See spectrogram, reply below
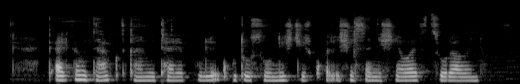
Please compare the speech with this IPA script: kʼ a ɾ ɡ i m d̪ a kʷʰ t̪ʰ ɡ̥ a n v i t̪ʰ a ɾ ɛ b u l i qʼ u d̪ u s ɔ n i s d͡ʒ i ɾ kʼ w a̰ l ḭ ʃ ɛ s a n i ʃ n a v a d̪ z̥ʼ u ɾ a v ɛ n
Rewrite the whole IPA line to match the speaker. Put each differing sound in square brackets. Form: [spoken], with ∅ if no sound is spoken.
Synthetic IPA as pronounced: kʼ a ɾ ɡ [a] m d̪ a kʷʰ t̪ʰ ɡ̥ a n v i t̪ʰ a ɾ ɛ b u l i [kʼ] u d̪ u s [u] n i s d͡ʒ i ɾ kʼ w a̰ l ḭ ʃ ɛ s a n i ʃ n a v a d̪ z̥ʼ u ɾ a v ɛ n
